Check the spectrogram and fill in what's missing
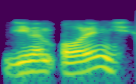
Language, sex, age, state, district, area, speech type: Hindi, male, 60+, Madhya Pradesh, Bhopal, urban, conversation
